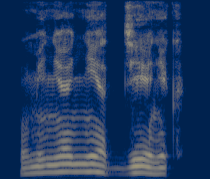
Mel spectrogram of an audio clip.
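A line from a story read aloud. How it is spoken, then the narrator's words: Quiet, horrified. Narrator (Russian): с ужасом, глядя на него, тихо говорит Динка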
